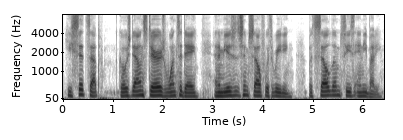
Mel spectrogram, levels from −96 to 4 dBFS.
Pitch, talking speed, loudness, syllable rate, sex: 130 Hz, 175 wpm, -17 LUFS, 4.7 syllables/s, male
